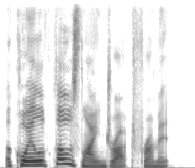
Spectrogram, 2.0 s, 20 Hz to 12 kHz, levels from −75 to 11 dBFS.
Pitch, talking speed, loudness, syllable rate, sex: 225 Hz, 245 wpm, -18 LUFS, 6.1 syllables/s, female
